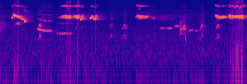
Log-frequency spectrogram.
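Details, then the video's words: Scarlet minivet singing as a decoy bird: shrill high whistles mixed with lower flat whistled notes and sparse clicks, ending in a loud sustained piercing note. "Tiếng chim hồng hạnh mồi chuẩn"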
